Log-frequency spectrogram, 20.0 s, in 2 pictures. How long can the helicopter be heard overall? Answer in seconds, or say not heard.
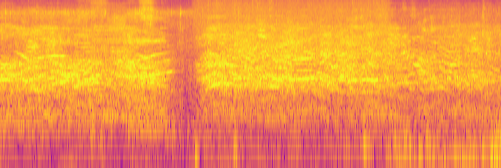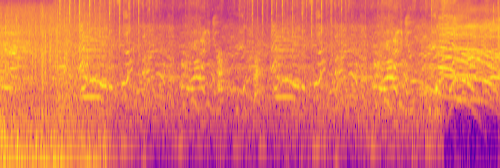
not heard.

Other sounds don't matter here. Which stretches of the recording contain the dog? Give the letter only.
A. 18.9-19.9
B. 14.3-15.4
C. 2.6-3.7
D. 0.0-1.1
B.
